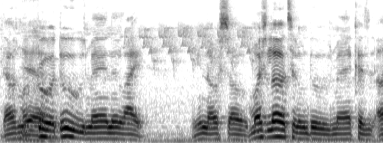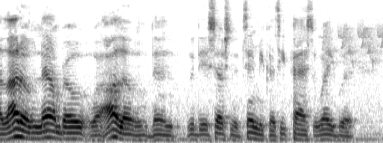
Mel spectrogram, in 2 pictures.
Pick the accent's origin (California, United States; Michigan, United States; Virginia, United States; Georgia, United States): Georgia, United States; Douglasville; when I was growing up in Douglasville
